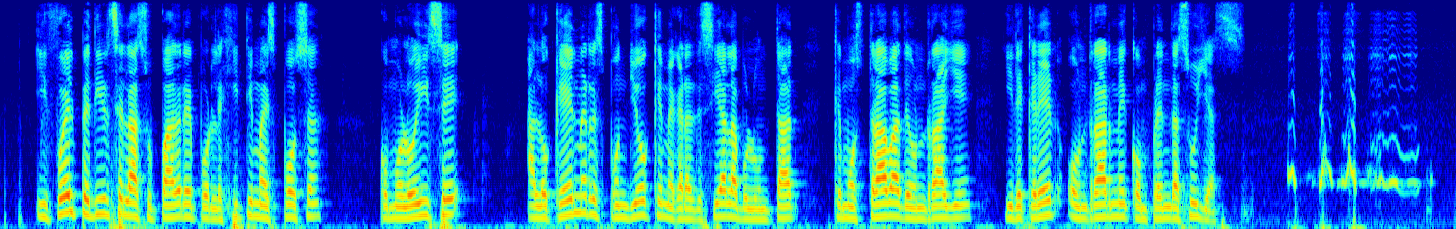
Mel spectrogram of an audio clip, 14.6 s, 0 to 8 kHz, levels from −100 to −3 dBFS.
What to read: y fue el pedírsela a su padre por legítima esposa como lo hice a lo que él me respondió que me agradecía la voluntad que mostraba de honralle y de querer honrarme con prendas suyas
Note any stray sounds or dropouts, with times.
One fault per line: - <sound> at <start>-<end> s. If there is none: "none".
- bark at 12.9-14.4 s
